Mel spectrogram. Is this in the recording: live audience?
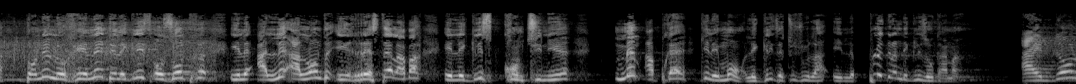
yes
